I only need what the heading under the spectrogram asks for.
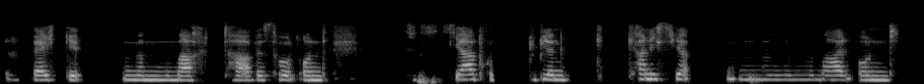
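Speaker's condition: Stuttering; stuttering since kindergarten age, many logopedists and speech therapists, stuttering therapy groups with other stutterers; 18 years old, fighting stuttering less with pressure and resistance; part-word and word repetitions, we wegzulaufen; repeated sounds, prolonged sounds

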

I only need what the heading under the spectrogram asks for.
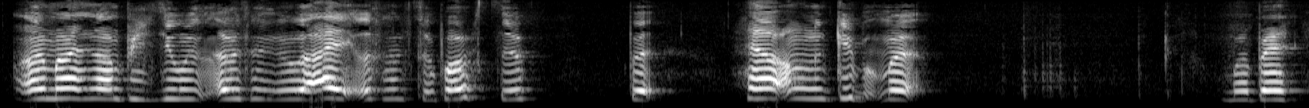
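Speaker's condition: Cerebral palsy; slurred speech

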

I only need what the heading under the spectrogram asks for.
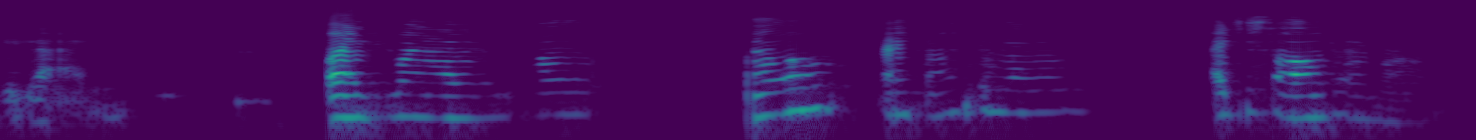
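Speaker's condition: Deafness; deafness since birth, attributed to birth mother's drinking and smoking during pregnancy; helper present assisting with recording

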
